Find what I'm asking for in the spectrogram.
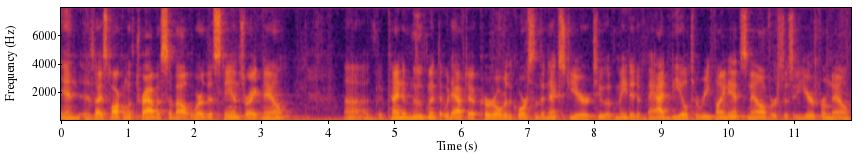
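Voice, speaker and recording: A man's fairly low-pitched voice at a moderate pace, monotone and flat, with light background noise. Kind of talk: meeting briefing. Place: meeting room.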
